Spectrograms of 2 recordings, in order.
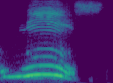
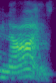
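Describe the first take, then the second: First: The vowel sounds like 'ee'. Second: The vowel sounds like 'eye'. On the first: The speaker calls it right. "No, knees" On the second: The speaker calls it wrong. "we are not going to say nice"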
